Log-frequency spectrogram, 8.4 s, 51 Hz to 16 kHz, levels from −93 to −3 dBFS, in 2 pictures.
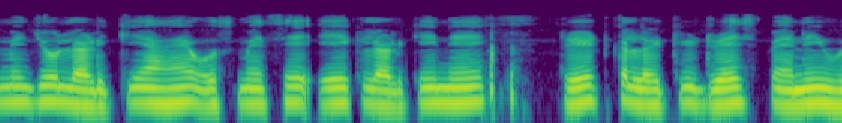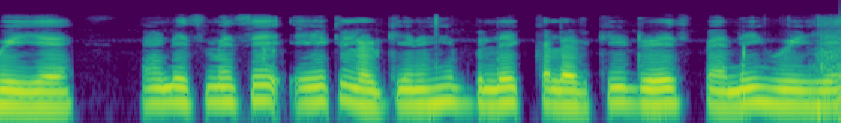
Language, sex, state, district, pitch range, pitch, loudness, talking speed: Hindi, male, Jharkhand, Sahebganj, 125-135 Hz, 130 Hz, -18 LUFS, 205 wpm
